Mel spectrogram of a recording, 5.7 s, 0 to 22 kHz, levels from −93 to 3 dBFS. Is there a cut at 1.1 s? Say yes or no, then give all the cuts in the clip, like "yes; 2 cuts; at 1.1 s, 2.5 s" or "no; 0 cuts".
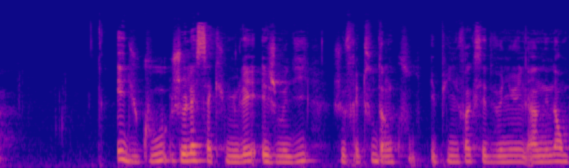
no; 1 cut; at 4.3 s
